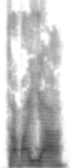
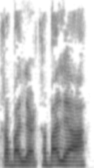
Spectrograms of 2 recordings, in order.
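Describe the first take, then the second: First: The word ends without the R sound. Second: The word ends with a pronounced R sound. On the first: This is the caipira dialect form. "quando cai um prefixo, ou cai um final" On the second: This is the standard form. "ao invés de falar trabalhar"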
